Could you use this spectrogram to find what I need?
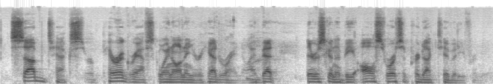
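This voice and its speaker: A man with an American accent speaks at a very deep, low pitch, sounding somewhat breathy. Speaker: radio show host. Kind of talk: radio interview and chat. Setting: radio studio.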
